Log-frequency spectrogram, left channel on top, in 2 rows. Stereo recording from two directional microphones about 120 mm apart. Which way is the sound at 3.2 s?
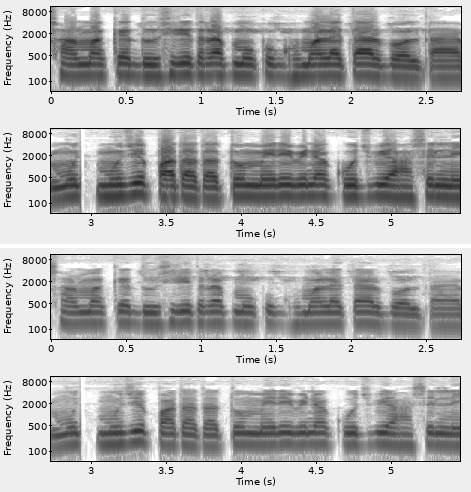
30° left (ahead or behind).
